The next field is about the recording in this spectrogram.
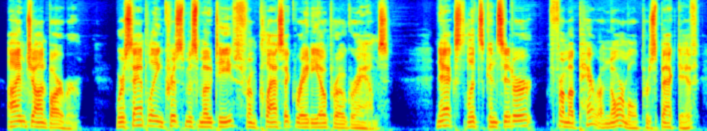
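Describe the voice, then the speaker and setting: A man's voice: mid-range voice, dry recording, clean studio sound. A man presenting a radio programme as host in a scripted, announcer style. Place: dry studio, close mic.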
